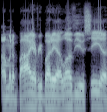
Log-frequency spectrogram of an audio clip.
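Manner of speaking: mock solemn, somber, final-sounding tone. Acting out an imagined farewell with thirty days to live: mock somber farewell. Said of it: "I got a somber".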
